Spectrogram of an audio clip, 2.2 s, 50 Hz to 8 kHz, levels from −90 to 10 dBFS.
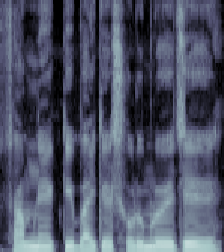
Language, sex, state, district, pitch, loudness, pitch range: Bengali, male, West Bengal, Alipurduar, 125 Hz, -14 LUFS, 120-130 Hz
